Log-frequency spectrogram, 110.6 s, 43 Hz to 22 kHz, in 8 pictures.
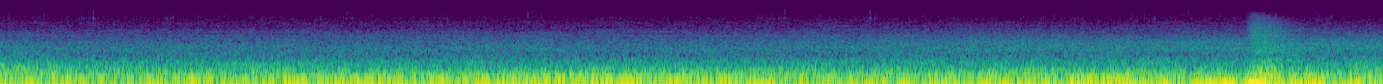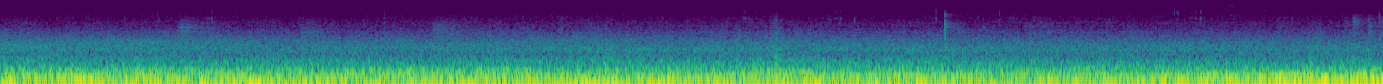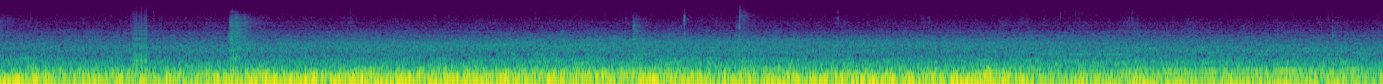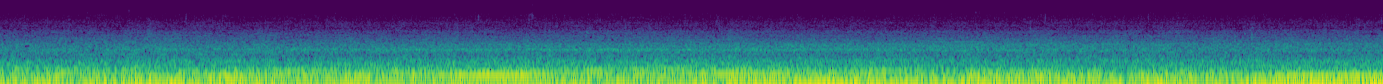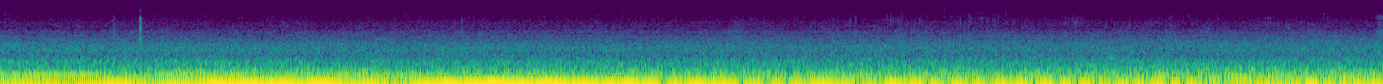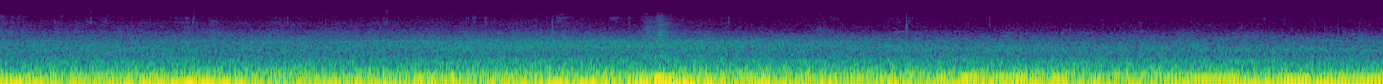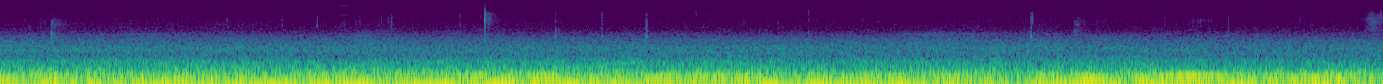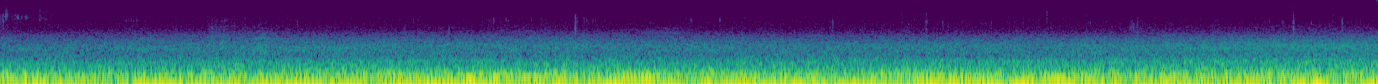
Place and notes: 23:14 Berlin, Neukölln
(remote microphone: Primo EM272/ IQAudio/ RasPi Zero/ 3G modem)
Deutschland, 18 July 2020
